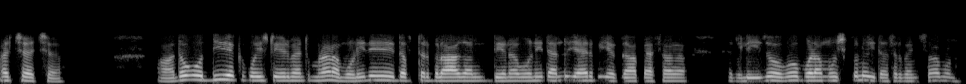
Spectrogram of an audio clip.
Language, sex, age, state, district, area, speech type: Dogri, male, 18-30, Jammu and Kashmir, Udhampur, rural, conversation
